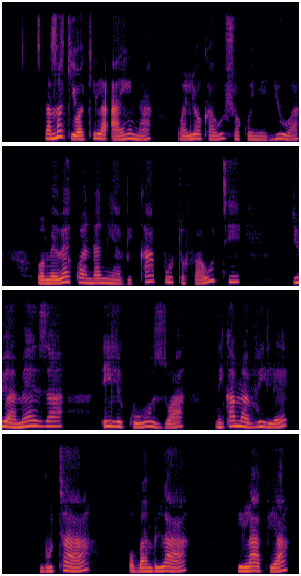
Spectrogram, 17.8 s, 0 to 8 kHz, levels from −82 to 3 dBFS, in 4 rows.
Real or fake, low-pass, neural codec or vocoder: real; 7.2 kHz; none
